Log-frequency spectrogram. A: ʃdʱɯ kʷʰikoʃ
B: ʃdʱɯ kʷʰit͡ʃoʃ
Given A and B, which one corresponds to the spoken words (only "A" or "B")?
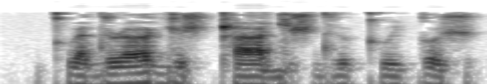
A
